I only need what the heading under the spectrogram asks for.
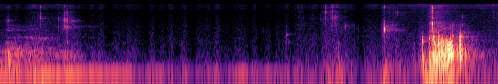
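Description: A quiet slurp of hot tea, soft mouth sounds and a faint hum at first, then a brief louder sip and swallow near the end.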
